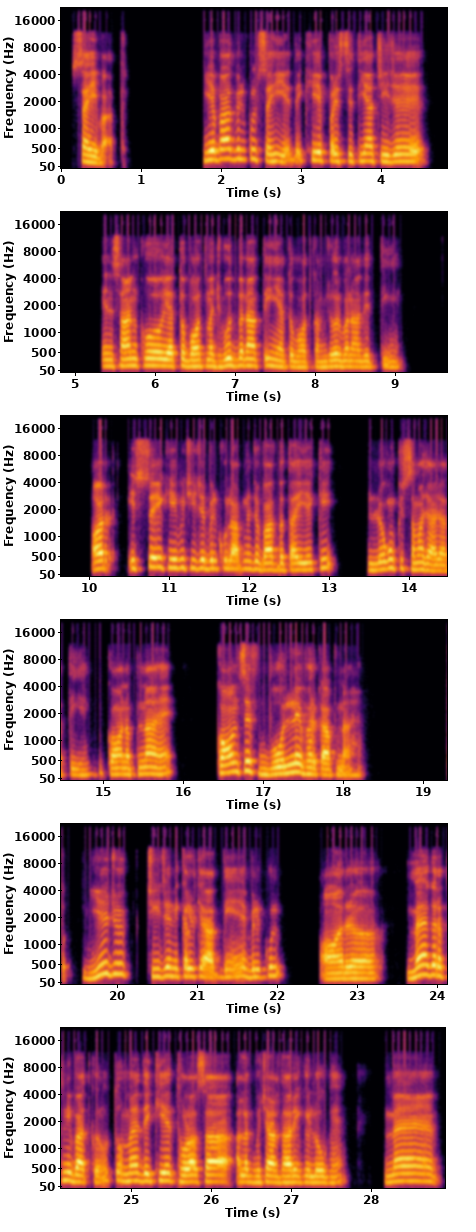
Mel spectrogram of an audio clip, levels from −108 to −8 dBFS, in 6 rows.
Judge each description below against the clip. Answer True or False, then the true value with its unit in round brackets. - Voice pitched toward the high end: False (170 Hz)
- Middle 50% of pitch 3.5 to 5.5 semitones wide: True (4.3 semitones)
